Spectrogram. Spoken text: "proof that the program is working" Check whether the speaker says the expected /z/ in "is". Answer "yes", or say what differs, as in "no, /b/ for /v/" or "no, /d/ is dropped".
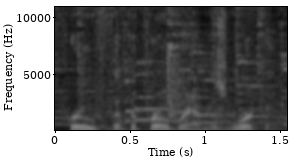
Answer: yes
